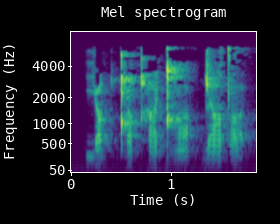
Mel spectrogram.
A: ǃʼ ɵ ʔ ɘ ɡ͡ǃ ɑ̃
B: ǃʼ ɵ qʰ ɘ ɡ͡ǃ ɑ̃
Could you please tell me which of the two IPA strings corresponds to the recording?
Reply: B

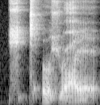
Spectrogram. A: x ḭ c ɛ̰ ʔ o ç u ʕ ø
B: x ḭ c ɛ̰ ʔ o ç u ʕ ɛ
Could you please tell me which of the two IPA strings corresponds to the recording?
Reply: B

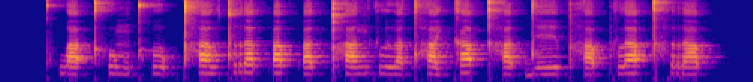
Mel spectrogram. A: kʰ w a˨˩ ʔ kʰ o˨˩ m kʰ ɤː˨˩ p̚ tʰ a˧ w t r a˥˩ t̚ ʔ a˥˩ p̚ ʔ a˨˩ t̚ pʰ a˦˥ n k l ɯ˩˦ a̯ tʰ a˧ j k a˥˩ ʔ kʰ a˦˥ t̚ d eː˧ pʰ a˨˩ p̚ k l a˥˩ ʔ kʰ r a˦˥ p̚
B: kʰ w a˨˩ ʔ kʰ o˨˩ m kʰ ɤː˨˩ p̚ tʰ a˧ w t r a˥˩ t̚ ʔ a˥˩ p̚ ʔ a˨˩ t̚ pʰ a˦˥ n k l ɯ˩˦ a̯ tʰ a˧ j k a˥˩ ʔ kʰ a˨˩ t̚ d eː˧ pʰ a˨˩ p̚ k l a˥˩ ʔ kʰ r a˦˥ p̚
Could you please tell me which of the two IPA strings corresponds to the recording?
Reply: B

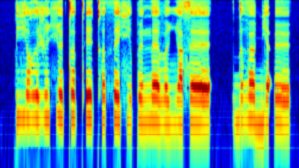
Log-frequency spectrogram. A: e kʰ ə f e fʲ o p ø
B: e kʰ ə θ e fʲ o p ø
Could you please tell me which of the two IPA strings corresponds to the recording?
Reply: B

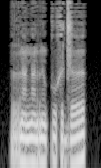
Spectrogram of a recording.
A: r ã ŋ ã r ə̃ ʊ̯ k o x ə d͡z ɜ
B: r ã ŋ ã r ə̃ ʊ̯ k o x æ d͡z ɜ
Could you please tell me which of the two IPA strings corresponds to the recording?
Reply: A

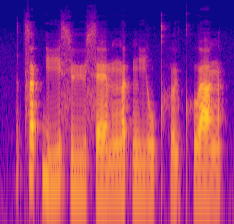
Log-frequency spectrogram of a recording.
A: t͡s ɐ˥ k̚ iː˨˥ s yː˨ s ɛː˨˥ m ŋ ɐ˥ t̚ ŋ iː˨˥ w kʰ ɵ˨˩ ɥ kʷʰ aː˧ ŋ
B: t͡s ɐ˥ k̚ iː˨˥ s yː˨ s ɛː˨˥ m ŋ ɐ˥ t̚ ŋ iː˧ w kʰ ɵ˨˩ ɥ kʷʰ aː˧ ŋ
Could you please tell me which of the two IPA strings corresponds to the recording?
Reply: B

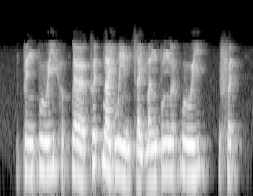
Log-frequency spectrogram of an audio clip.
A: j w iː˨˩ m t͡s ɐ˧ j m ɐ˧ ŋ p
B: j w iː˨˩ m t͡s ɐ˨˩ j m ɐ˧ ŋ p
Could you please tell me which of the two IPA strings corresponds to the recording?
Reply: B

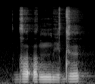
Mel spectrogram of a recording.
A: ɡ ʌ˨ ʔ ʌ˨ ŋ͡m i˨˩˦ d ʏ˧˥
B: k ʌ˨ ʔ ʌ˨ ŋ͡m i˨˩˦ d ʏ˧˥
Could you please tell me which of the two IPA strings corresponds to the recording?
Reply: A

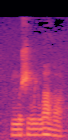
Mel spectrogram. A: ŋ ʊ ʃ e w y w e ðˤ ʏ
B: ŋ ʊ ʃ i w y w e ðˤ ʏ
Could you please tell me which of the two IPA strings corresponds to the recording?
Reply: B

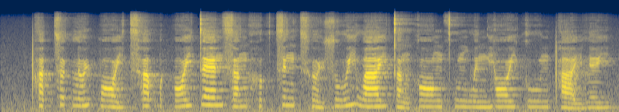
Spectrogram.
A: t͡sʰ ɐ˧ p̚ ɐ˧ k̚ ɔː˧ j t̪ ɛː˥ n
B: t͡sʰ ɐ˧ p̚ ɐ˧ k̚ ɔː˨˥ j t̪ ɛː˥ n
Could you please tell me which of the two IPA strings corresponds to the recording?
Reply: B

